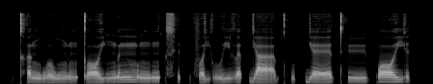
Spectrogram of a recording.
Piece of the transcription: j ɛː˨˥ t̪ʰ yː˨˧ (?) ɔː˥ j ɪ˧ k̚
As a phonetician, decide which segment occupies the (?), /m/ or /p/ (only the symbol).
p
